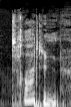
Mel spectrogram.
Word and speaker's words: Totten: I'm sorry, that's Totten. How do you say that, Mike? Totten Trilogy.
